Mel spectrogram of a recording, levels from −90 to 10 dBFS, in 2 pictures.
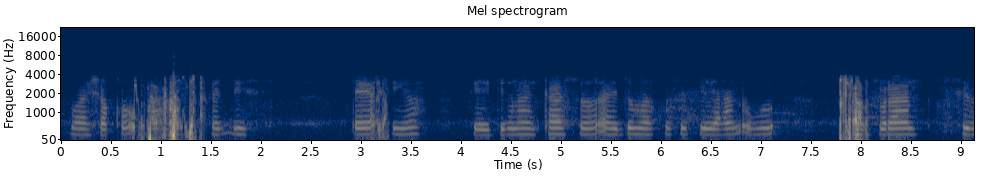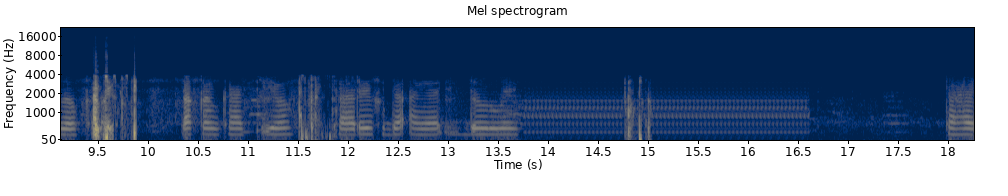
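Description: GSM full-rate codec coding runs through the whole speech clip. The band is held to roughly 300 Hz to 3.6 kHz, and the voice has the plainly audible buzzy, gravelly grain of pulse-excited vocal-tract modelling, which fits a 13 kbps full-rate channel.

GSM bit errors break through at 0.72 to 1.46 s, 3.10 to 3.30 s, 7.78 to 8.10 s, 9.44 to 9.89 s and 11.52 to 11.91 s, with a final burst at 14.76 to 15.05 s. Corrupted filter, pitch and gain parameters reach the decoder, so the voice squawks, pops and gargles in those stretches. The 3.1 s burst is the densest, at roughly 9 percent of bits flipped.

A system hang loop runs from 13.79 to 16.62 s. Playback froze while the hardware kept replaying one 40 ms slice of the ring buffer, repeating it dozens of times. It is heard as a rigid 25 Hz buzz-stutter, and the 14.76 s bit-error garble is caught inside it.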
